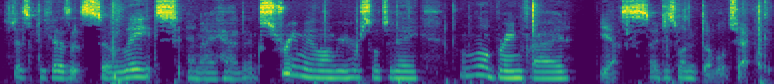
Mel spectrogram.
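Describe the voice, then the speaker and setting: Gravelly-voiced woman math teacher. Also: mid-range voice, slight background noise. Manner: patient, step-by-step explaining. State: slightly hoarse, losing her voice. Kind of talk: recorded math review lesson.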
